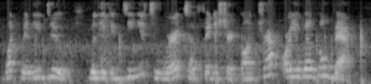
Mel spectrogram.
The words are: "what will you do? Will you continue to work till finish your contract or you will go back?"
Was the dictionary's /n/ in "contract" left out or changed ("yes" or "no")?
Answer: no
